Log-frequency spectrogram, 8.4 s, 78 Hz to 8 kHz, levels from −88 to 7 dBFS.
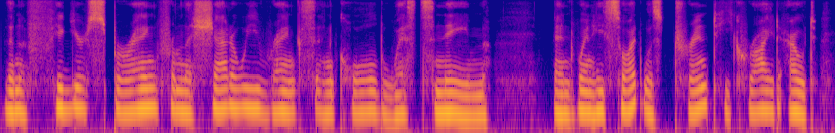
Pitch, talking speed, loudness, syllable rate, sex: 165 Hz, 160 wpm, -20 LUFS, 3.7 syllables/s, female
